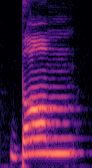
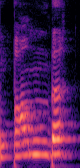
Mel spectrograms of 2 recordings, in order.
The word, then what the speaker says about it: bomb: Don't try and pronounce the B when you have that combination of M and B together. So for example, in the word bomb, climb, tomb, we don't say bomb, climb, tomb. The B is silent in all of these words.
